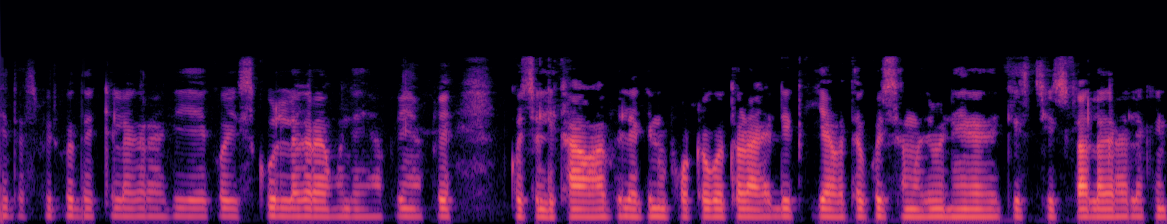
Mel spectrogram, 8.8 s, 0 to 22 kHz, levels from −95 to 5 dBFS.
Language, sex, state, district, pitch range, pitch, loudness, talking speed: Hindi, male, Chhattisgarh, Raigarh, 140-145 Hz, 140 Hz, -30 LUFS, 285 wpm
